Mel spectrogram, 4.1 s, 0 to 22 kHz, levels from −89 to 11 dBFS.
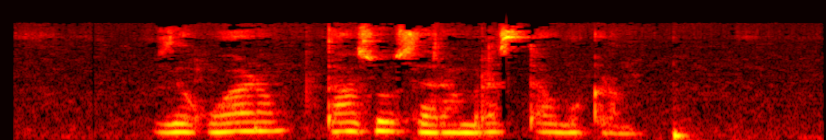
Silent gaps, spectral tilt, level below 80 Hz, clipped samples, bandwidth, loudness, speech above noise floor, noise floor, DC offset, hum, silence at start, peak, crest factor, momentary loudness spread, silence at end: none; -3 dB/octave; -52 dBFS; under 0.1%; 11.5 kHz; -20 LUFS; 34 dB; -54 dBFS; under 0.1%; none; 0.8 s; 0 dBFS; 22 dB; 14 LU; 0.7 s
